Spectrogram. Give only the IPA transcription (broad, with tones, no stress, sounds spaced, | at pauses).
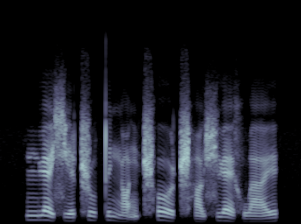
n̪ ɥ ɛ˥˩ ɕ i˧˥ ʈ͡ʂ u˥˧ t̪ i˥˩ ŋ ɑ̰˨˩ ŋ ʈ͡ʂʰ o˥˩ ʊ̯ ʈ͡ʂʰ ɑ˩ ʊ̯ ɕ ɥ ɛ˥˩ x w a˧˥ ɪ̯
